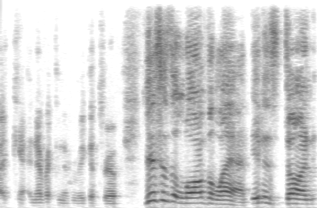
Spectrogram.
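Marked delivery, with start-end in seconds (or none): 1.4-3.2 louder, emphatic quoted proclamation; hammered-out imitation of a president's pronouncement; mock presidential declaration. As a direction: declare it firmly, without laughing this time. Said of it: "He said, he said".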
